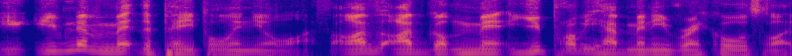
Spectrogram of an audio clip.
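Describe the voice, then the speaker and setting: A man with an Australian accent talks at a fairly quick pace in a fairly high pitch, making very wide pitch swings. The sound is dry and close with no echo, and the background is quiet. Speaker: podcast host, interviewer. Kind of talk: interview.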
